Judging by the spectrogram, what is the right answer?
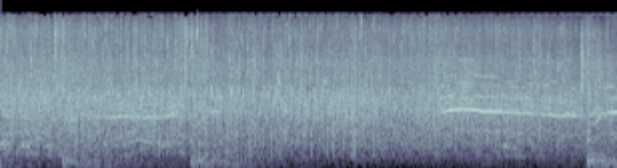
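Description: Audience applause: a large crowd of spectators clapping steadily, with a long high held shout rising over it in the second half.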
